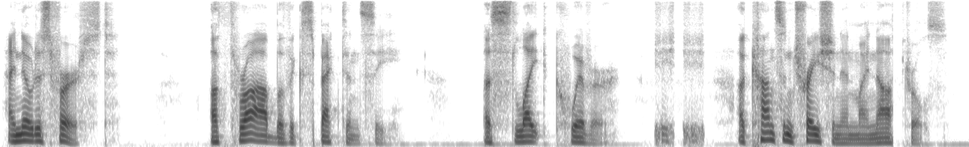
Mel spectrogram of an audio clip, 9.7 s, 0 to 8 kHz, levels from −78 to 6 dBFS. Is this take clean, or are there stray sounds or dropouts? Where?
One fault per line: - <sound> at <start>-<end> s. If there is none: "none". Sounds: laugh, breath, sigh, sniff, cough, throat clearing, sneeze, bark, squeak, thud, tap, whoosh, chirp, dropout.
- laugh at 6.5-7.0 s
- dropout at 8.9-9.0 s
